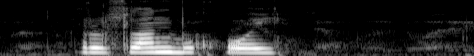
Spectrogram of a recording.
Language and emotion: Russian, neutral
